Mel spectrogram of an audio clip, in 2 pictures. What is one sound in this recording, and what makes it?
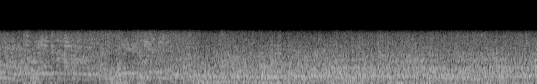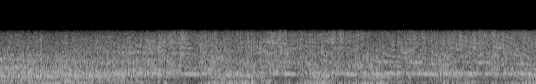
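A car engine's whine rises and falls in pitch as it passes close by.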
